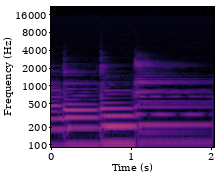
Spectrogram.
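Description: An electric guitar with effects plays the short closing riff of an intro: three quick plucked notes, the last left to ring out.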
